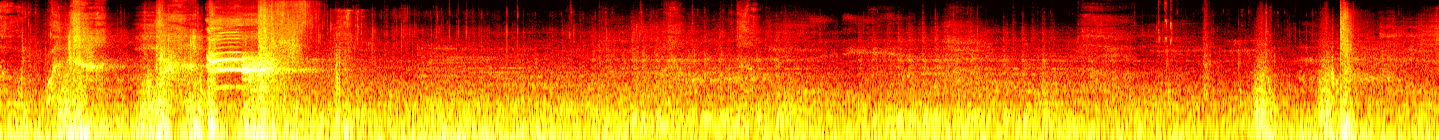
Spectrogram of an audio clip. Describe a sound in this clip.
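A flaming club smashes into a body with heavy thuds.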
